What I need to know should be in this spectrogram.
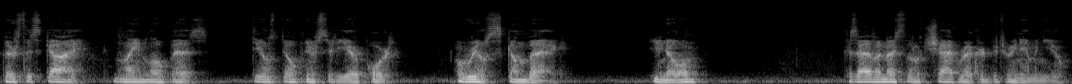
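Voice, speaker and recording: An actor playing a stoic, gruff, cybernetically augmented operative in a video game, speaking in a terse, sardonic deadpan. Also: male voice, on the low side, unhurried, pauses often, slight background noise. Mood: cool, pressing. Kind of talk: cinematic game dialogue.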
